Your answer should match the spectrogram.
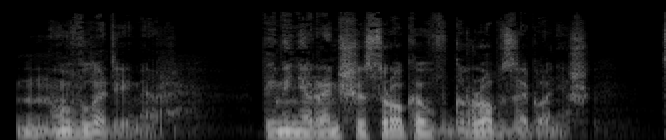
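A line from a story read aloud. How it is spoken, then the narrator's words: Quiet. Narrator (Russian): сказал он негромко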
